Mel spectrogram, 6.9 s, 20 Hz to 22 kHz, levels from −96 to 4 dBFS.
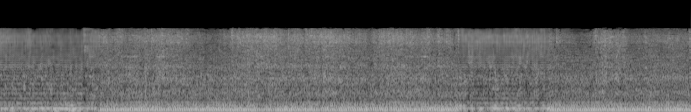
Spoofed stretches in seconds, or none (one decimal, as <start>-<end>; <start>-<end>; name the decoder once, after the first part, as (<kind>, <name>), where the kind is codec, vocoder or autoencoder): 0.0-1.0 (vocoder, BigVGAN v2); 4.6-5.5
